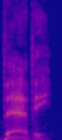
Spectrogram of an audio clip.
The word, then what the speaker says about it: Babby: So is it pronounced Baby or is it pronounced Babby? With two Bs, it's Babby. Oh, so with one B, it's not Babby?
